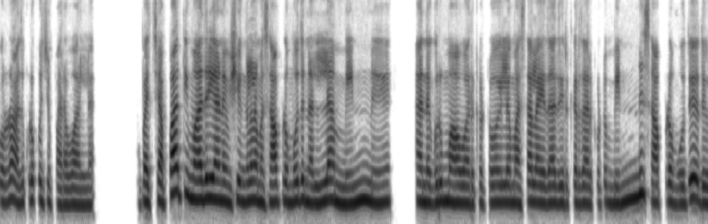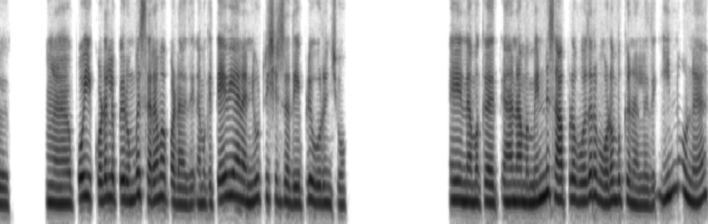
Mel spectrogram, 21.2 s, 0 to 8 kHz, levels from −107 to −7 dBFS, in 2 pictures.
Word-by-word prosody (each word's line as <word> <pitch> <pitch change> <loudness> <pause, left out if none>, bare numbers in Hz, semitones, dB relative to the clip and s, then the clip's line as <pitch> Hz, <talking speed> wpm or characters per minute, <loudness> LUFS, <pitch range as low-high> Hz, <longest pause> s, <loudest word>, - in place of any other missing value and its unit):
போடுறோம். 210 +3 -2
அது 190 - -3
கூடக் 220 0 -4
கொஞ்சம் 200 -3 -7
பரவாயில்ல. 170 0 -3 0.7
இப்ப 205 +3 0
சப்பாத்தி 275 - +4
மாதிரியான 225 0 +5
விஷயங்கள 210 +2 0
நாம 200 -2 0
சாப்பிடும்போது 205 +2 0
நல்லா 195 +4 +1 0.2
மென்னு 200 +2 +2 0.6
அந்தக் 195 -2 0
குருமாவா 195 -2 +1
இருக்கட்டும், 190 +1 -6
இல்ல 195 - -1
மசாலா 195 +2 -1
ஏதாவது 190 0 -2
இருக்கறதா 190 +1 -5
இருக்கட்டும். 190 +2 -9
மென்னு 220 +8 +2
சாப்பிடும்போது 195 0 -3
அது 190 -1 -3 0.8
அ 190 -1 0 0.3
போய் 255 +2 +5
குடல்ல 240 +3 +2
போய் 230 -1 +3
ரொம்ப 225 +6 +1
சிரமப்படாது. 210 -6 -1
நமக்குத் 185 -1 -6
தேவையான 250 0 +3
நியூட்ரிஷ்யன் 230 -2 -3
அது 185 0 -1
எப்டி 225 +7 -1
உறிஞ்சும்? 180 -2 -4 1.7
ஏன் 220 -1 +2
நமக்கு 200 0 0 0.4
நாம 200 -1 +2
மென்னு 245 +8 +5
சாப்பிடும்போது 225 0 +2
நம்ம 235 -6 0
உடம்புக்கு 225 +1 0
நல்லது. 170 0 -4 0.2
இன்னொன்னு, 280 - 0
205 Hz, 125 wpm, -22 LUFS, 190-225 Hz, 1.7 s, மாதிரியான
